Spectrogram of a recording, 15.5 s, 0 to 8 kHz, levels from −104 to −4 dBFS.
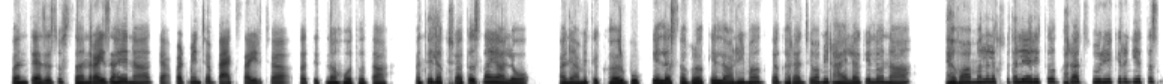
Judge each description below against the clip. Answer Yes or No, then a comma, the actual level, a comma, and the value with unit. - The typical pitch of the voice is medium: No, high, 210 Hz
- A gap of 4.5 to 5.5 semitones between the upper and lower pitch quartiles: No, average, 3.3 semitones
